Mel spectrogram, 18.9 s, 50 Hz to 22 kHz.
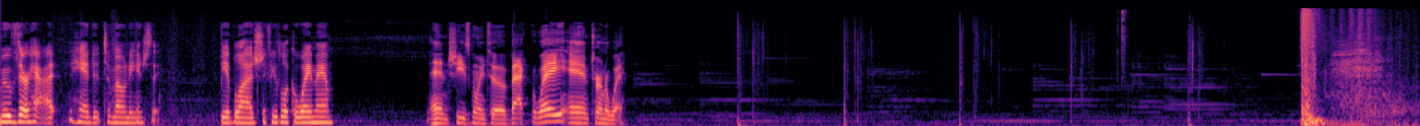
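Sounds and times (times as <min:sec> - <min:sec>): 
speech: 0:00.0 - 0:02.2, 0:02.9 - 0:04.5, 0:05.7 - 0:08.4
gunshots: 0:17.3 - 0:18.9.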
